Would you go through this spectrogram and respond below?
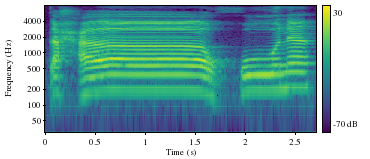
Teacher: یہاں پر الف مدہ ہے، اور یہاں پر یہ اس کلمے پر ہا پر کھڑی زبر ہے، اور کھڑی زبر پر بڑی مد ہے، مد متصل. اسے 5 الف کی مقدار تک کھینچ کر پڑھا جاتا ہے، اور غاد مشدد ہے.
